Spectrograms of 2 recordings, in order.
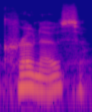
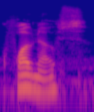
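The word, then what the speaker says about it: Qo'noS: Remain Klingon, which is the Battle for Kronos, or Quonos. There's no R, but it's pronounced with an R somehow.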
